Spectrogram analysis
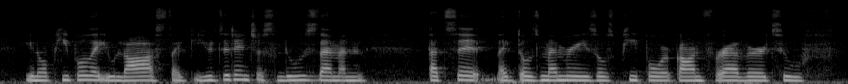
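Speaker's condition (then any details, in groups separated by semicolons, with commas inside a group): No condition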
